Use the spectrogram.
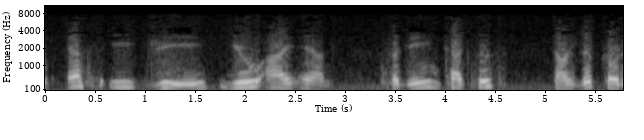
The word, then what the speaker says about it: Seguin: and then I'll repeat it 103 Old Town which is one word Old Town Road the city is the game that's spelled s-e-g-u-i-n Seguin Texas our ZIP code is 78155 and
